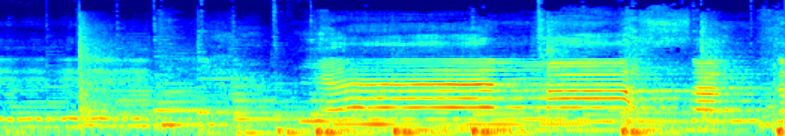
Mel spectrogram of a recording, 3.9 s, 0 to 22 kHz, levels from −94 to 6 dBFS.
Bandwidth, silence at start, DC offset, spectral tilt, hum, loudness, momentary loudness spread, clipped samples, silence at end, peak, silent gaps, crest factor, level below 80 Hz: 18 kHz; 0 s; under 0.1%; -5.5 dB/octave; none; -21 LUFS; 13 LU; under 0.1%; 0 s; -4 dBFS; none; 18 dB; -32 dBFS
